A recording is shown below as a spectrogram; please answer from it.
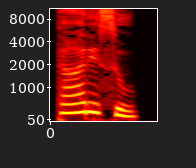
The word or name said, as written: ಧಾರಿಸು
